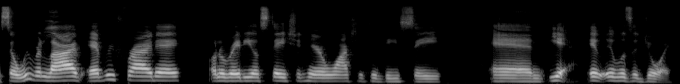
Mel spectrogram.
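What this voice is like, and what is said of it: Smooth radio-style broadcaster voice. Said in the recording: “you already have that radio voice”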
